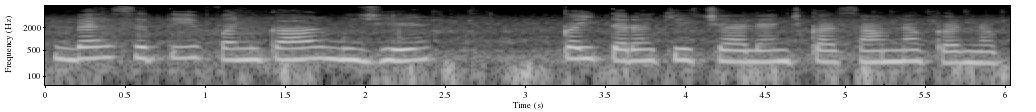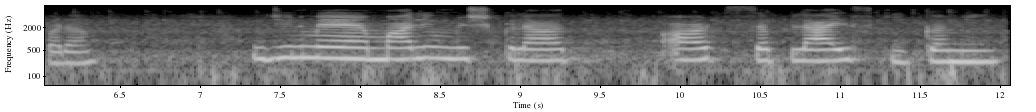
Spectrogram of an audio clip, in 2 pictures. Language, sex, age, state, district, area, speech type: Urdu, female, 18-30, Bihar, Madhubani, rural, spontaneous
